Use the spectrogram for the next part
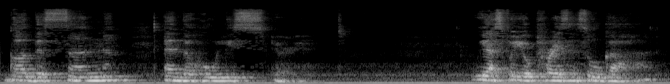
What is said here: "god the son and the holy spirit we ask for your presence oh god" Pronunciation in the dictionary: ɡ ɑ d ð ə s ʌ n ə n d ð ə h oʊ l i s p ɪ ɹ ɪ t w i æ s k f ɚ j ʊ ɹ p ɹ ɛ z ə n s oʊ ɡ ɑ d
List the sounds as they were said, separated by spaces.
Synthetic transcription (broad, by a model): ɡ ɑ d ð ə s ʌ n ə n ð ə h oʊ l i s p ɪ ɹ ɪ t w i æ s k f ɚ j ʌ ɹ p ɹ ɛ z ə n s oʊ ɡ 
